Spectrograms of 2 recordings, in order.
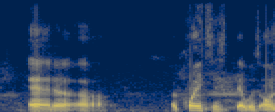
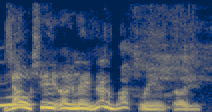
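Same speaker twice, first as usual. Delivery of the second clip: high-pitched mock-indignant denial; indignant friend; 13 semitones higher than usual. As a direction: defend your friend, imitating her in a high voice.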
